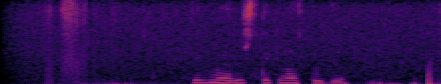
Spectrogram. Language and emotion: Russian, neutral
